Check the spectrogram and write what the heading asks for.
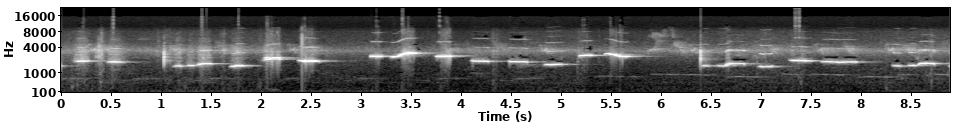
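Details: Troupial whistling a long varied sequence of pure notes, mixing rising slurs, flat tones and falling notes in clusters, broken by a short pause midway.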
